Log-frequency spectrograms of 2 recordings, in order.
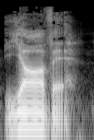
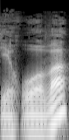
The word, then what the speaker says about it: Jahve: Och det uttalar man Jahve. Tidigare så trodde man att det skulle uttalas Jehova. Men det är antagligen en missförståelse.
